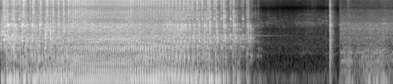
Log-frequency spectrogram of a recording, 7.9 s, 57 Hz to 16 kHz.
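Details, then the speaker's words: Late-60s Heathkit Boonie Bike with Subaru 170cc engine (about 5 hp), old stale gas, given a sniff with choke: rapid popping run for a few seconds then dies; fuel starvation, no gas coming through the clogged carburettor inlet. "the fact that no gas is coming out it's not a good sign"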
